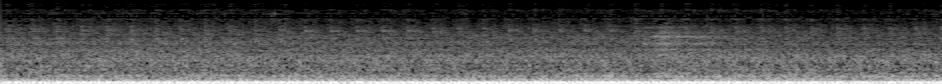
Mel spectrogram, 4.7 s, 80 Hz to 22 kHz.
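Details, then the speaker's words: 1992 BMW E36 325i petrol inline-six, manual, first start after 2–3 years in storage following a fuel pump replacement: steady, even idle hum with no misses, knocks or ticks; normal idle. "It actually sounds okay. Hooray! That's great news."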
